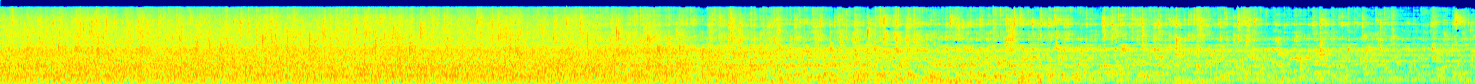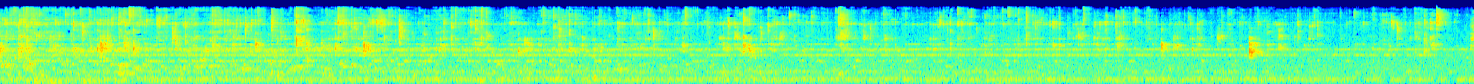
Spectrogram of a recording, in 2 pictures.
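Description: Heavy rain falling, a dense steady hiss, easing off about ten seconds in to light rain with scattered separate drops and drips.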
